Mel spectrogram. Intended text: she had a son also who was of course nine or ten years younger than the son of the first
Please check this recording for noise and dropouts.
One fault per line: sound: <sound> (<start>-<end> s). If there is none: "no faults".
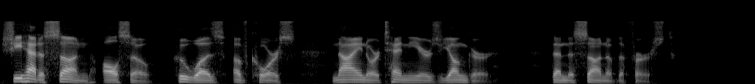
no faults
